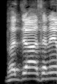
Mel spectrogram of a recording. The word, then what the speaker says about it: भद्रासने: आया भद्रास उपो भद्रास भद्रासने उपवेश्या भद्रासने भकार तो महाप्राण है उच्चारण में अल्पप्राण सुनाई देता है भद्रासने उपवेश भद्रासने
